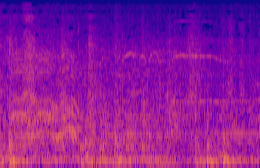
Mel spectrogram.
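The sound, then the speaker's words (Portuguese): A large crowd of football fans chants "Amaral é animal" together in a stadium, a loud, continuous roar of many voices rising and falling in a sung rhythm, filling the whole space. “Estão cantando Amaral é animal, a torcida au au Amaral é animal, legal.”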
